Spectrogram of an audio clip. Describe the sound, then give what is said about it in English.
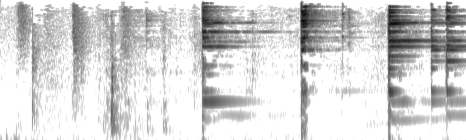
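A few softer clinks give way to three bright school bell strikes in a small schoolroom set up to represent a schoolroom in the valley, each ringing out with sustained metallic tones that slowly fade. There is no talking. “But anyway, there's some school bells.”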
